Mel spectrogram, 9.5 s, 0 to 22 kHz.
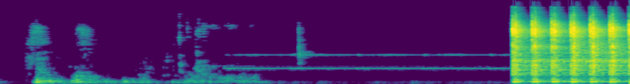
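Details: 2002 Ford Taurus won't start: steady warning chime and alert lights, then rapid even clicks about three or four a second with no cranking; weak battery, fixed by charging it.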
